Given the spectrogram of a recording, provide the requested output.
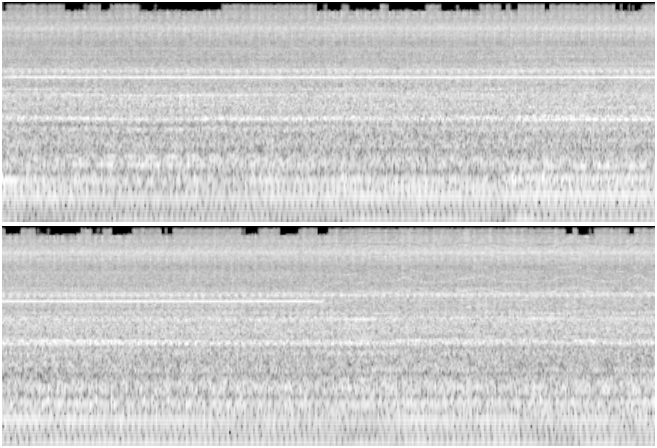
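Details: Cold engine idling steadily with a faint constant high whine over low rumble; abnormal noise at cold idle, cause not identified.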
